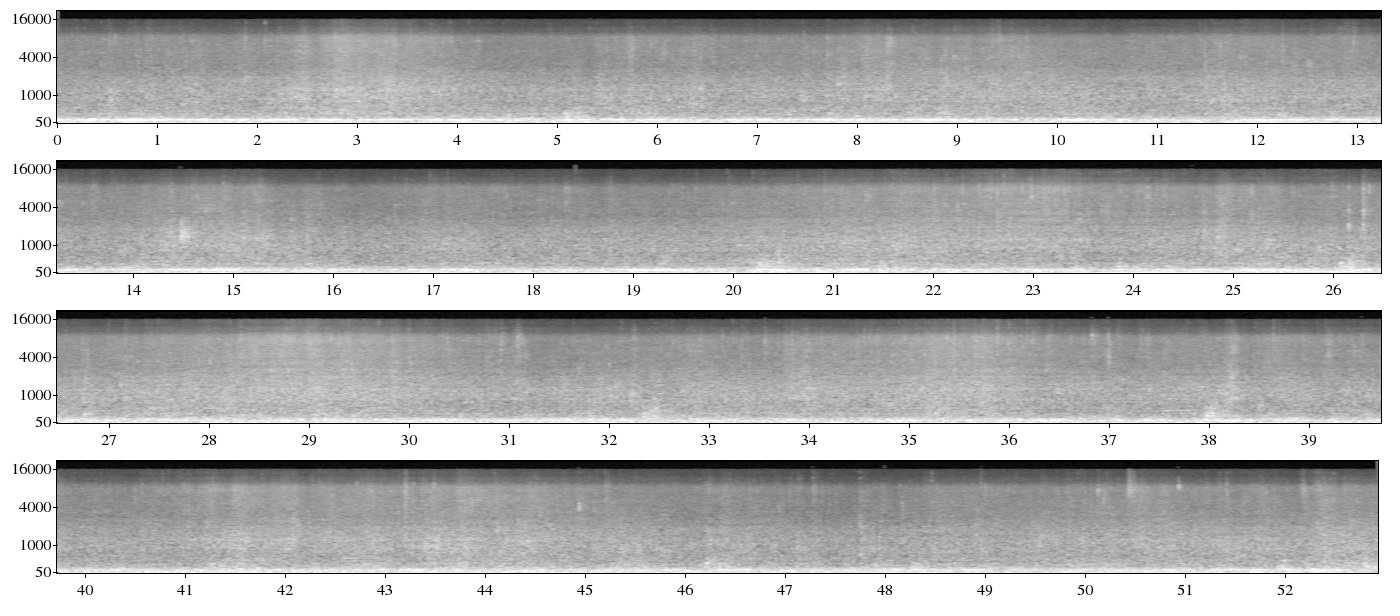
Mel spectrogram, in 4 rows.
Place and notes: Giorgioupolis, Crete, inside the church
inside the church in the sea
Greece, 3 May 2019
